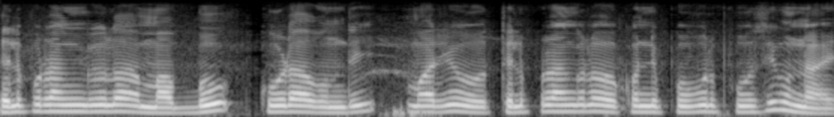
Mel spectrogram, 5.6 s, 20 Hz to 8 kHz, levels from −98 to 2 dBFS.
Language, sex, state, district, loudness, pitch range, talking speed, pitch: Telugu, male, Telangana, Mahabubabad, -15 LUFS, 150-165 Hz, 130 wpm, 155 Hz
